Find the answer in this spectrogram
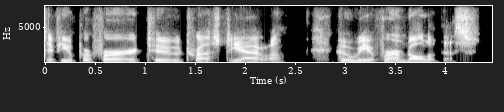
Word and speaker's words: Yahweh: Yahweh is the proper pronunciation of the name of our Elohah God, as directed by his Torah teaching regarding his Haya existence and our Shalom restoration.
